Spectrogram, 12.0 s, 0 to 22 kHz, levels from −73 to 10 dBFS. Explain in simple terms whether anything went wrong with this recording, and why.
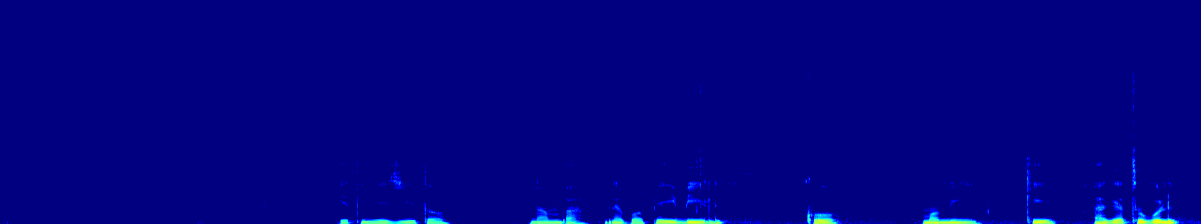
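Automatic gain rising, at 3.31 to 4.57 s and again at 10.32 to 11.87 s: the recording level control slowly turned itself up, so voice and background swell together.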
